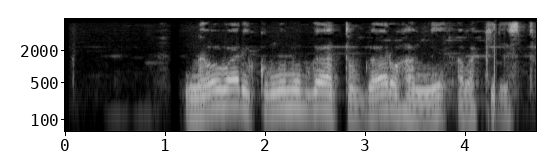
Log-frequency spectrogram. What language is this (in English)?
Kinyarwanda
